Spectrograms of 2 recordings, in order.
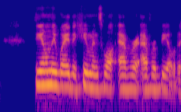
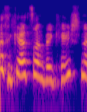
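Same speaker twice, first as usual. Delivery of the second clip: higher-pitched, disbelieving question; mock astonishment, pitched up high; incredulous echo; 9 semitones higher than usual. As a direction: repeat it back as a baffled question.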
